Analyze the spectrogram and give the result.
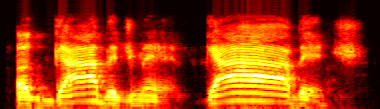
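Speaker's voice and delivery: put-on very slow, broad Boston accent, garbage stretched out. Imitating how the character Nick kept saying it: Nick's broad New England accent. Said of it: "a very broad New England accent".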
